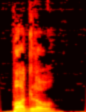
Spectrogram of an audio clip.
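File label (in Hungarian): "padlo" Hungarian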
